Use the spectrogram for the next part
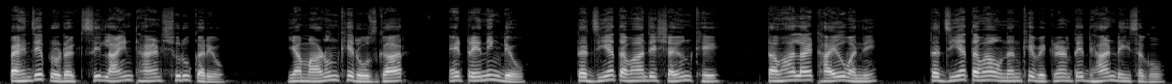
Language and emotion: Sindhi, neutral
